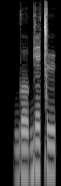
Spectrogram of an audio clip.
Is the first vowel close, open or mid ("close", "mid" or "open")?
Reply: mid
